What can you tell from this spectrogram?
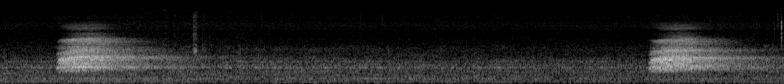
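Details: A muntjac hidden in undergrowth close by in a Hertfordshire forest gives two loud, harsh, hoarse barks, spaced about six seconds apart.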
